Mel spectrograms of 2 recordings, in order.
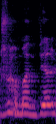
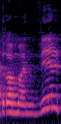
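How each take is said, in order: First: The name is said with an English accent. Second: The name is said with a French accent.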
